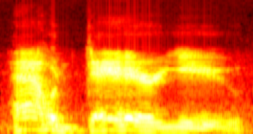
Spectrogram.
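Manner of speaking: slow, drawn-out mock affront; milk it like a scandalised mum; indignant mother. Mother outraged at the upholsterer, drawn-out mock indignation. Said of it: "Tell the mother".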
